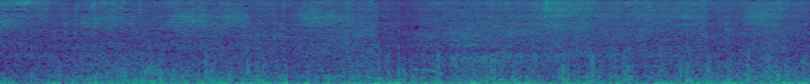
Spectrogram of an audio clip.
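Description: Wind buffeting the microphone on a moving mountain bike, mixed with the rumble of its tyres on a rough asphalt path: a loud, steady low noise.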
